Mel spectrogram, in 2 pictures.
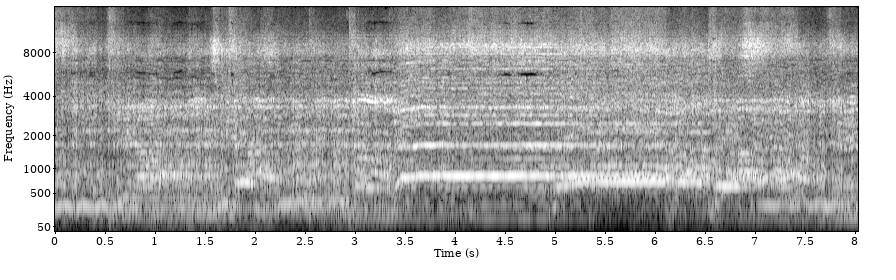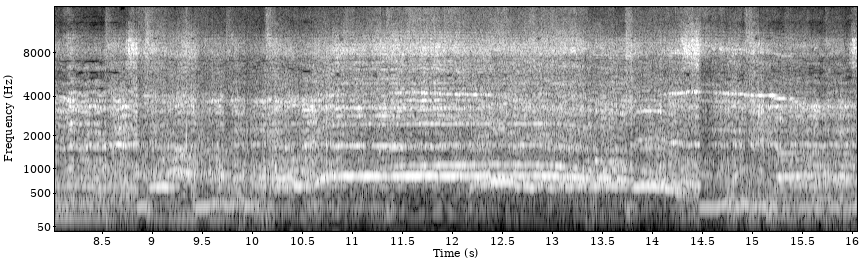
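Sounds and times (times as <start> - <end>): group singing gospel: 0.0 - 16.0.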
